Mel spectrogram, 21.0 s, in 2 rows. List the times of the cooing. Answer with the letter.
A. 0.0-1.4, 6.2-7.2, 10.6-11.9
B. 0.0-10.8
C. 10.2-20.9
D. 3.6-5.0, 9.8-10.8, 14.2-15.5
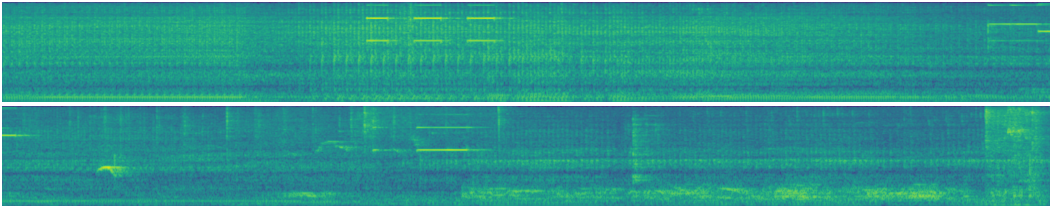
C.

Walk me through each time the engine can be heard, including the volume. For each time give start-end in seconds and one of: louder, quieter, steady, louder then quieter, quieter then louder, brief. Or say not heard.
0.0-20.9 quieter.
